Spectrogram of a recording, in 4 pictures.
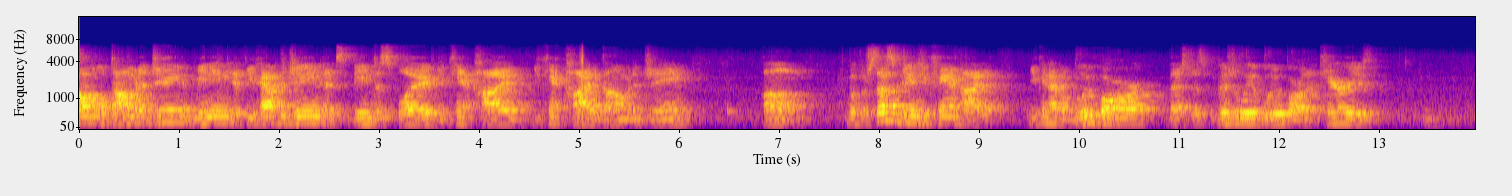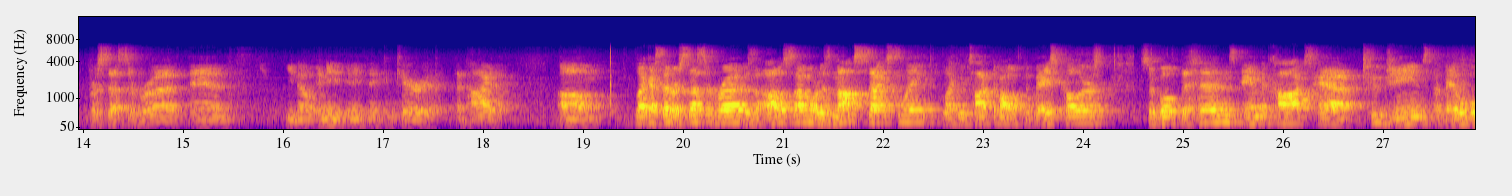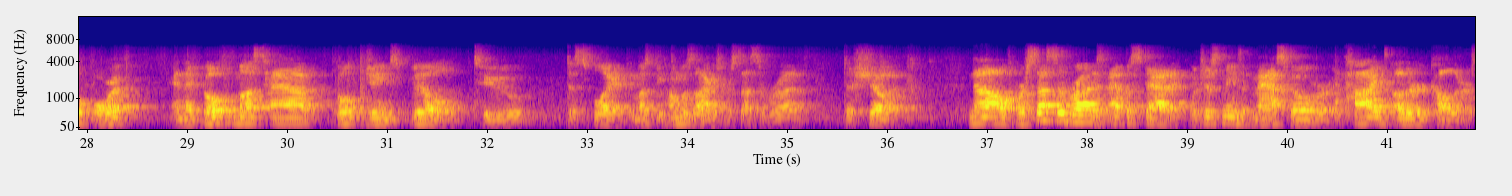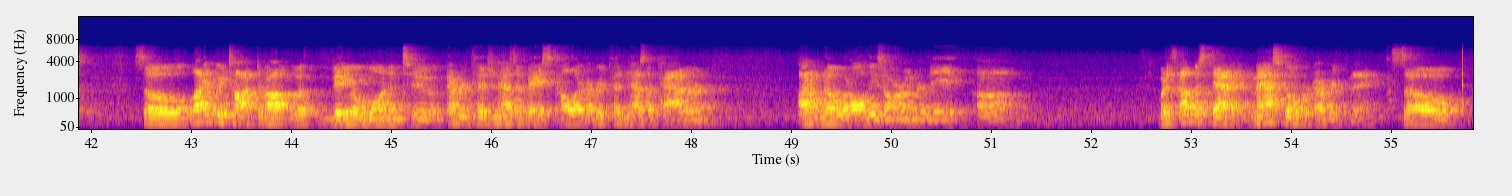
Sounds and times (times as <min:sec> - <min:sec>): Speech: 0:00.0 - 0:06.2, 0:06.8 - 0:48.4, 0:49.0 - 0:51.4, 0:52.6 - 0:55.8.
